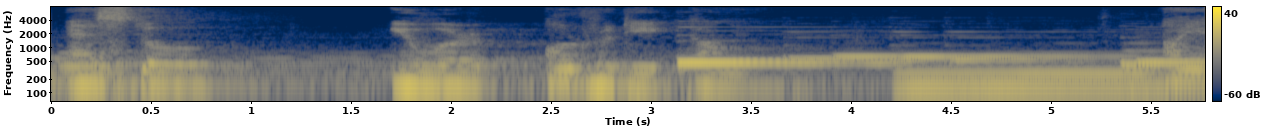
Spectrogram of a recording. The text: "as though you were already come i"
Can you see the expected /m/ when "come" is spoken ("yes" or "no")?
no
